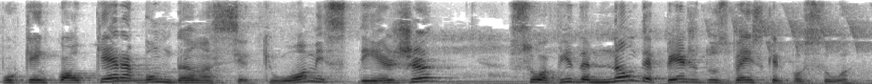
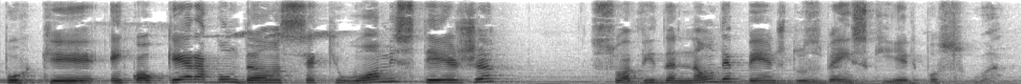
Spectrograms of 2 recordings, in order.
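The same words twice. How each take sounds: First: It is read at normal speed. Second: It is read slowly, phrase by phrase.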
